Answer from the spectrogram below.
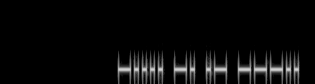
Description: Morse code, heard as a keyed tone, about 30 wpm, 700 Hz. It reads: 6NA8
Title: Common Cut Numbers - 4-Digit 30wpm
